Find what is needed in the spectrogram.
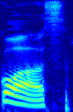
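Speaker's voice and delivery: कोआर्स said in two beats, "ko-aars"; careful pronunciation. Shown as a demonstration. Teacher showing students how to say कोआर्स. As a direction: spell out कोआर्स clearly as "ko-aars". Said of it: "इस तरीके से इसका pronunciation होता है".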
